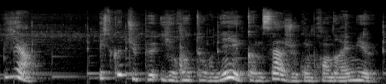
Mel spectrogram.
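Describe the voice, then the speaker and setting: A woman voicing a small, wise female tortoise who asks patient, measured questions. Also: fairly low pitch, big pitch swings, a little mellow. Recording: music playing behind.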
